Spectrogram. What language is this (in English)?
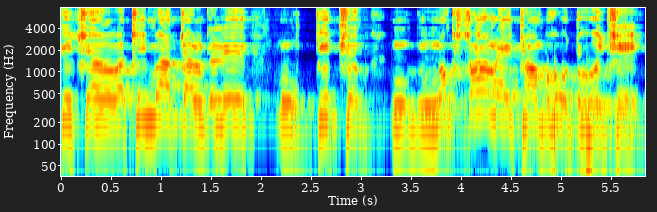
Maithili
